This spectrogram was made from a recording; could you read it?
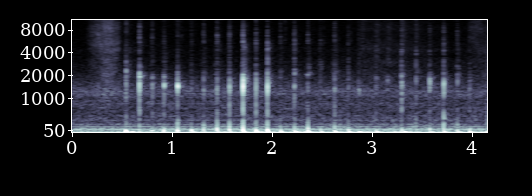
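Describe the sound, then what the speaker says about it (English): A small, sparse golf clap, a series of soft, light claps at an uneven pace, faint and dry with no voices. "Golf clap."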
